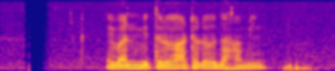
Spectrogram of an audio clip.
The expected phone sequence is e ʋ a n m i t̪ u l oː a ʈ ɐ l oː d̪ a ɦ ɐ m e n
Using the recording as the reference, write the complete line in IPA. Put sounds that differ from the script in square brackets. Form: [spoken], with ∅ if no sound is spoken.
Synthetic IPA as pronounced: e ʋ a n m i t̪ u [ɾ] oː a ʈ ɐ l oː d̪ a ɦ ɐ m [i] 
